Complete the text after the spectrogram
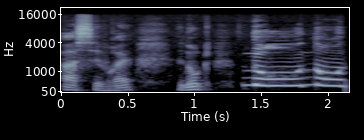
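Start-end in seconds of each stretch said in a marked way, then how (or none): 1.4-2.1 put-on high, loud, pleading little girl voice; a terrified child crying no. Terrified little girl begging the killer not to shoot, high and loud. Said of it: "déclare la petite".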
